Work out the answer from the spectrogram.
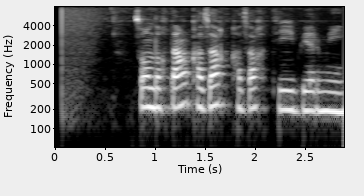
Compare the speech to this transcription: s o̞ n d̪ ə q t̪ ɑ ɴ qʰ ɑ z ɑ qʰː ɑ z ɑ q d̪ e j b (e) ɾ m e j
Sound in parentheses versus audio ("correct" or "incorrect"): correct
